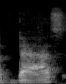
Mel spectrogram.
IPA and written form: bæs (bass)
